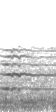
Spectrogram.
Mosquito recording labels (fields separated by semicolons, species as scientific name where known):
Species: Aedes aegypti; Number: one; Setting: insect culture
